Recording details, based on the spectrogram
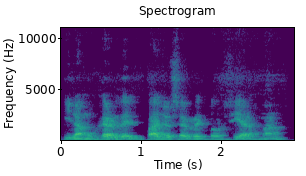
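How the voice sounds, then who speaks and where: A man reading a story aloud for a book club, dramatic, with strong swings in pitch and volume. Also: expressive, moderate pace. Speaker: reader. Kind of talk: literary reading. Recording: roomy echo, distant mic.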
